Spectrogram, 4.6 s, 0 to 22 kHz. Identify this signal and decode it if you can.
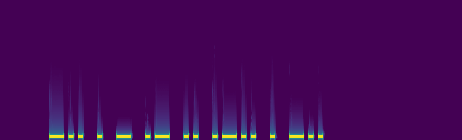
Morse code, heard as a keyed tone, about 25 wpm, 700 Hz. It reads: DETAILED
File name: Eight Letter Words - 25wpm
